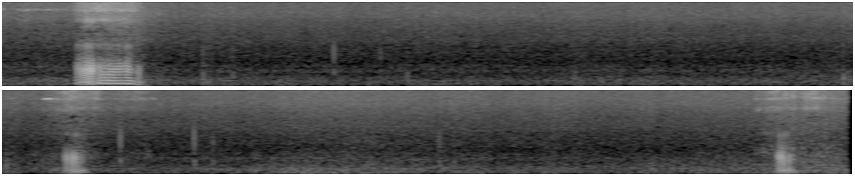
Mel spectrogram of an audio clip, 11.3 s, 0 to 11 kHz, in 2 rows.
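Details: Female Shih Tzu, two years old, snores in her sleep despite past nostril surgery. A loud rasping snort opens the recording, then weaker snorts follow near 6 and 11 seconds over a low indoor background hum.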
